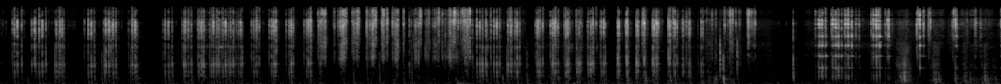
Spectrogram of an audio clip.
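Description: Long glittery acrylic nails tap and scratch on a large glass jar candle full of white wax, first on its paper-labelled glass bottom and then on the glass side of the jar. Quick, dense, bright clicks and scratchy rubbing run throughout with almost no ring or low end, and a brief pause comes just before the final burst of tapping.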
